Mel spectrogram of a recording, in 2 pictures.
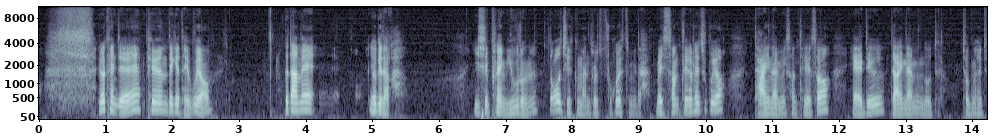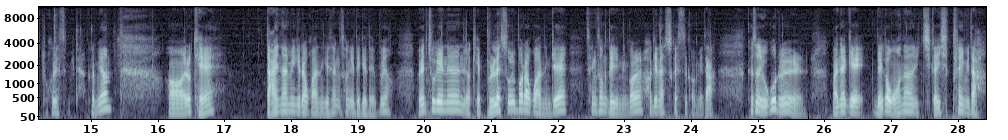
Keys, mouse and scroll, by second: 0.8-2.2 alt+drag, 7.3 click, 8.9 click, 10.7 click, 13.0 click, 14.5 alt+click, 15.1 alt+middle click, 15.4 alt+click, 21.0 click.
